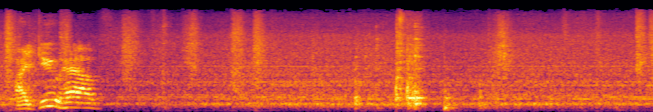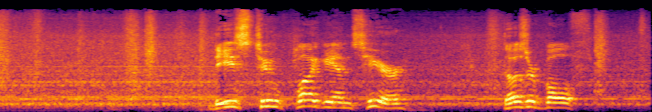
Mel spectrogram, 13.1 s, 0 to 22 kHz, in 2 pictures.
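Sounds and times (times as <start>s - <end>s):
electrical hum: 0.0s - 13.0s.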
